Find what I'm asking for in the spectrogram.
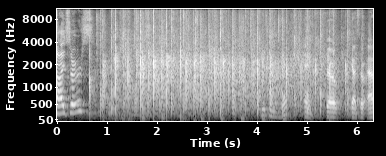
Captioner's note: applause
